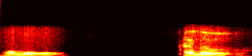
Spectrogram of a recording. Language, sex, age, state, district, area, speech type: Dogri, male, 18-30, Jammu and Kashmir, Kathua, rural, conversation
